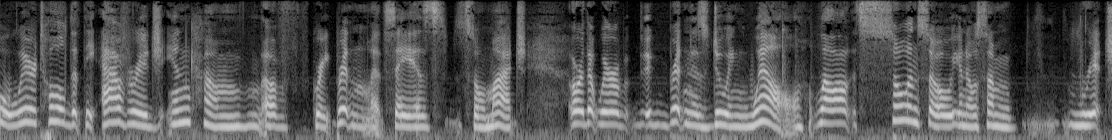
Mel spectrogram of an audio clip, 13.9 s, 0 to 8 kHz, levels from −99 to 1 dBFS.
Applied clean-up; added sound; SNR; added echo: none; none; none; none.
